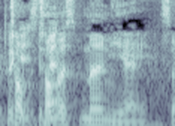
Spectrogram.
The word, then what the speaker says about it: Meunier: Now, if you're Thomas Meunier, to correct the pronunciation of that.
